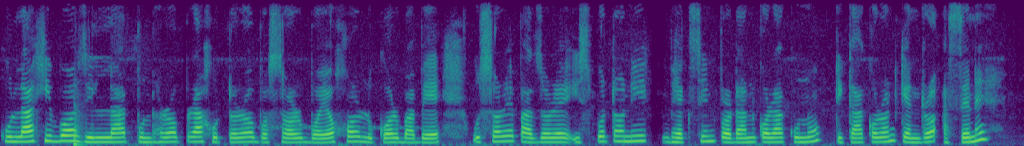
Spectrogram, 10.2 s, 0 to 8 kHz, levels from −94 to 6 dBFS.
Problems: none marked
